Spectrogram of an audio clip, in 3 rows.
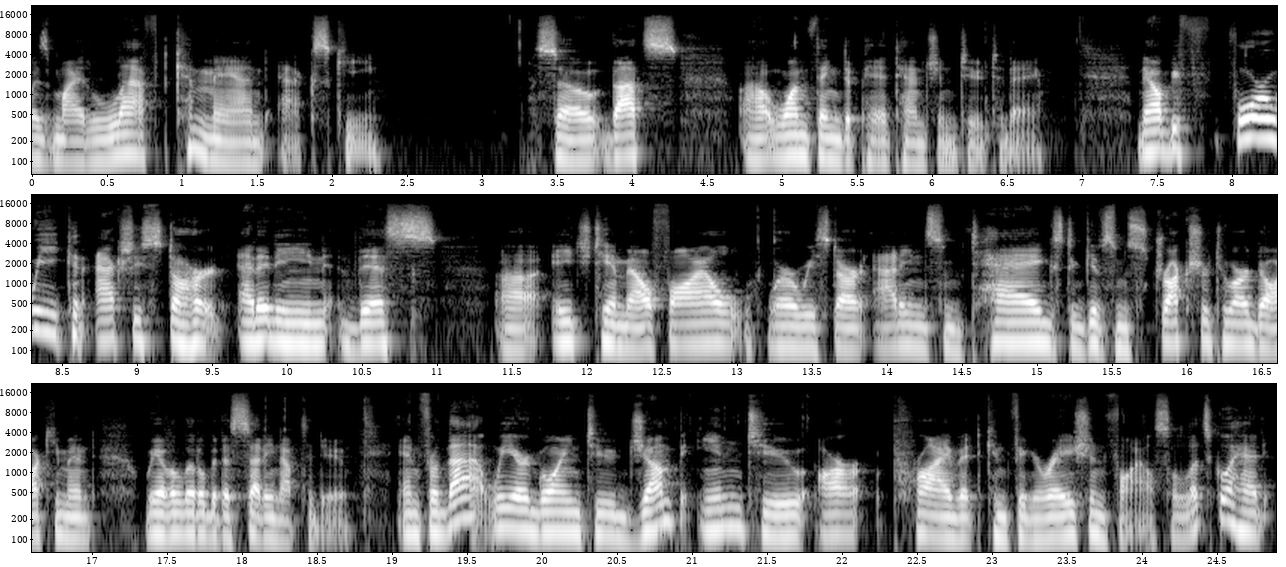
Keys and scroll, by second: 6.6 Escape, 18.8 Escape, 20.9 j, 21.1 j, 21.4 j, 21.6 j.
